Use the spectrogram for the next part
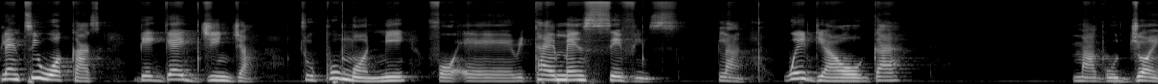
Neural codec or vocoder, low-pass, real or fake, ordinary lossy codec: autoencoder, 48 kHz, 128 numbers a frame, DAC-VAE, trained on Japanese speech; none; fake; none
